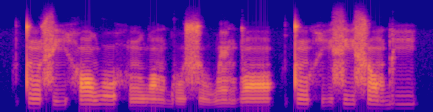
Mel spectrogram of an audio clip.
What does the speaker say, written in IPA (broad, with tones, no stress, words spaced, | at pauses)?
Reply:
tũ˦si˧hɔ̃˦ wo˦hũ˧wɔ̃˧ɡ͡bo˨ so˨wɛ̃˧ɡ͡bɔ̃˦ | tũ˦hi˧si˦ sɔ̃˦bi˦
